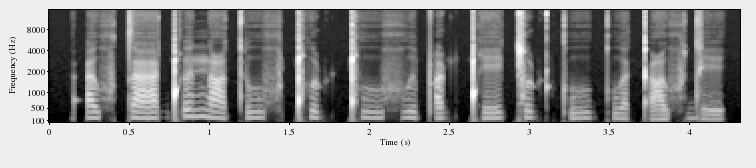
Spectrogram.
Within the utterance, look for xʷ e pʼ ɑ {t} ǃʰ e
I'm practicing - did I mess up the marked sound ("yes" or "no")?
yes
